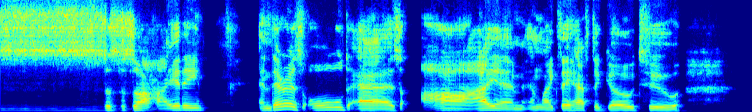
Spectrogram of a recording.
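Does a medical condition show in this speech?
Yes: stuttering; onset around age 2.5, fall with traumatic brain injury then, grandfather and daughter stutter, likely genetic, hypnotherapy tried; no longer hides stutter, not trying to avoid stuttering, stuttering more or more aware lately, sober; stutters every time talking, hard ordering in restaurants, phone calls, strangers, alcohol seemed to lessen stutter; here prolonged sounds.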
